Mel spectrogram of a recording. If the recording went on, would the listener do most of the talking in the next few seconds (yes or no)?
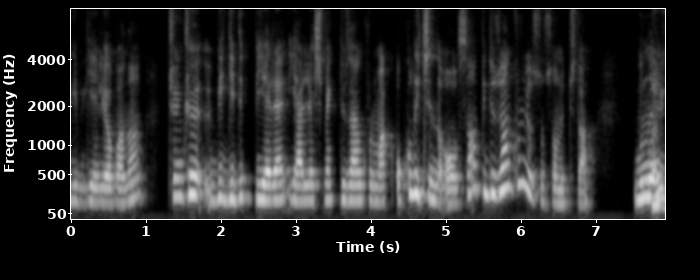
no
